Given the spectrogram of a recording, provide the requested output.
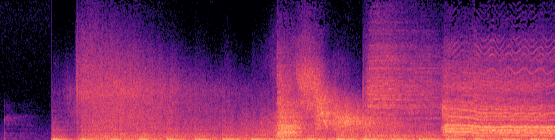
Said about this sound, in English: The thunder and the lightning tells us that it is time for Flash Answers.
